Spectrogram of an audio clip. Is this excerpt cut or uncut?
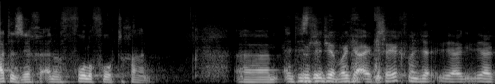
cut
